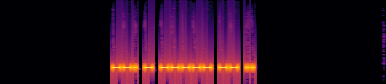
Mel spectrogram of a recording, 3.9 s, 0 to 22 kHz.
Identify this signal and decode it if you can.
Morse code, heard as a keyed tone, about 44 wpm, 700 Hz. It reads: GT0MI
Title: Code Groups - 5 Letter:Numbers - 45wpm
